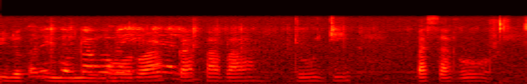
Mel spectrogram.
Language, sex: Southern Sotho, female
